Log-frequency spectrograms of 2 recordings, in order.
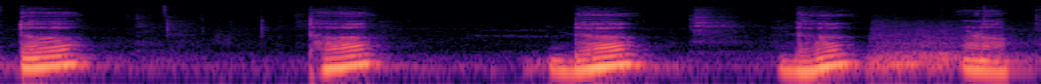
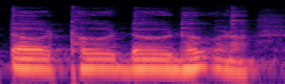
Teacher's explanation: मूर्धन्य वर्ड इसमें क्या है जीभ उलट के लगती है अपनी जीभ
